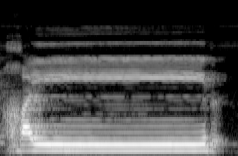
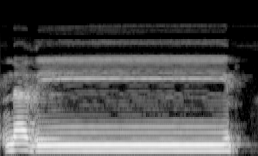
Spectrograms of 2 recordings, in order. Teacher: خیر پر را پر پڑھا جائے گا اور نذیر پر را کو باریک پڑھیں گے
